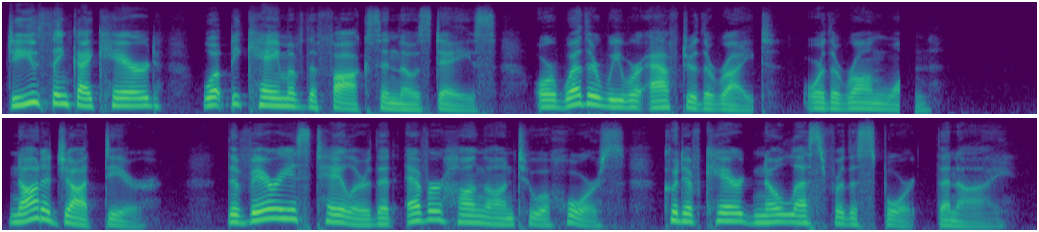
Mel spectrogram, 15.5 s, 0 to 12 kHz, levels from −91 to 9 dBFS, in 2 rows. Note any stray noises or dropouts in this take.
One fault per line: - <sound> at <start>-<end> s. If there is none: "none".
- dropout at 6.7-6.9 s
